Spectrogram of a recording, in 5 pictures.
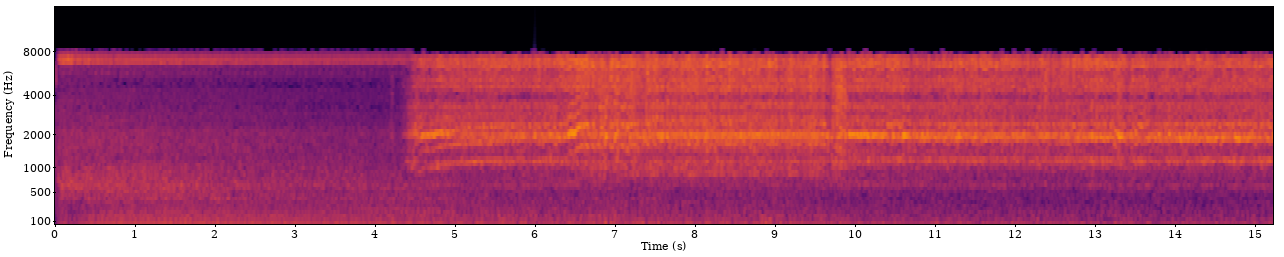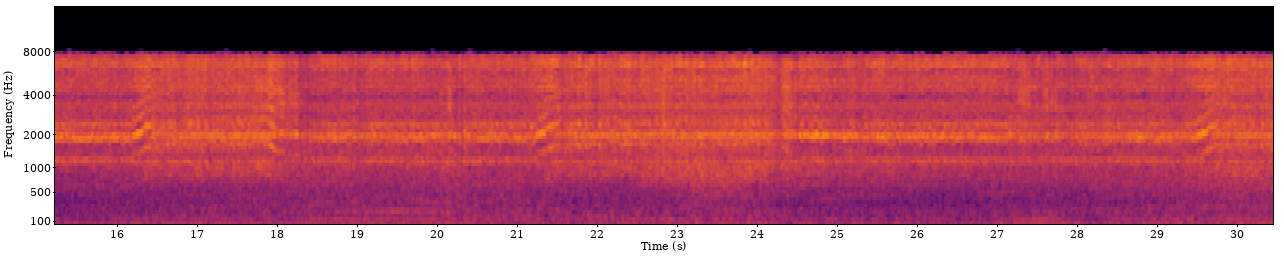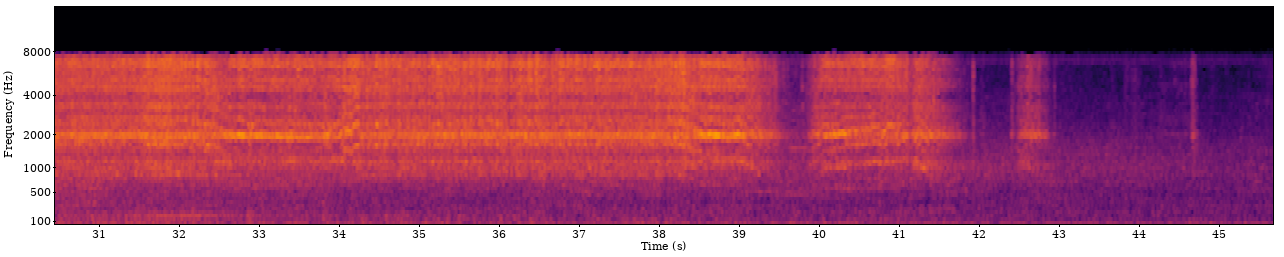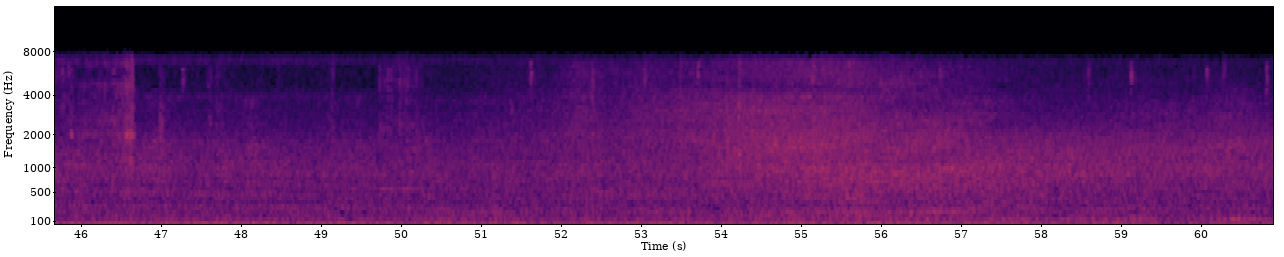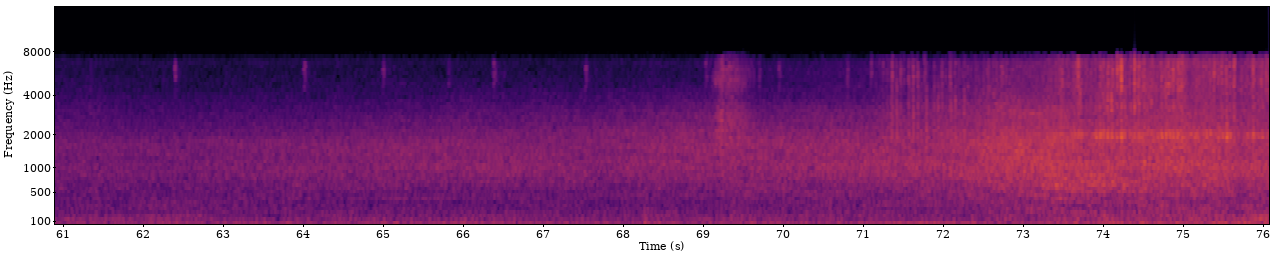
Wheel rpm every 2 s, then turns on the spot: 0, 0, 130, 220, 220, 160, 160, 170, 210, 160, 190, 230, 180, 160, 180, 230, 180, 230, 230, 110, 70, 0, 0, 0, 0, 0, 0, 0, 0, 0, 0, 0, 0, 0, 0, 0, 20, 30.
72-76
